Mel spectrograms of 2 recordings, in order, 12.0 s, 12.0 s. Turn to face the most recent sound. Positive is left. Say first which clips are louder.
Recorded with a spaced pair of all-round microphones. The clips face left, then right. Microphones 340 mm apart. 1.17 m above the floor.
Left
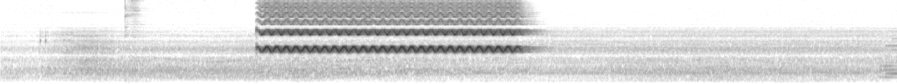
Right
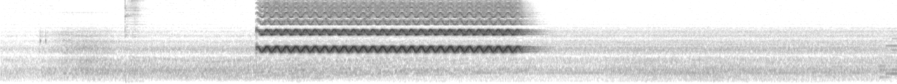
# even
turn(degrees=0)  # may be behind; listen again after turning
